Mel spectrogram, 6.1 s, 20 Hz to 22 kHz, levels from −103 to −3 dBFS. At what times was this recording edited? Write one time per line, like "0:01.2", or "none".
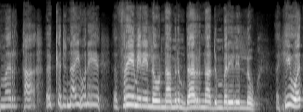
none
